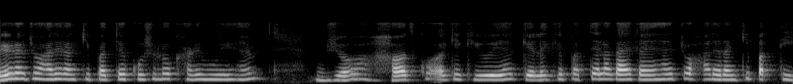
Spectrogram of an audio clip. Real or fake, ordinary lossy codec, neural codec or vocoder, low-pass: fake; none; codec, 24 kHz, 0.9 kbps, DualCodec; 7.2 kHz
